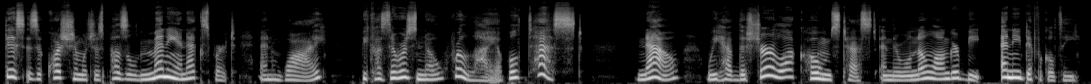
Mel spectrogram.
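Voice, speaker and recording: Keen, exclaiming male detective, voiced by a woman reader, higher register. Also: lively intonation, normal speed, no room sound, studio quality, close to an everyday voice. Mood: triumphant. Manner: fervent, exclaiming. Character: eager brilliant male detective, excitable.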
